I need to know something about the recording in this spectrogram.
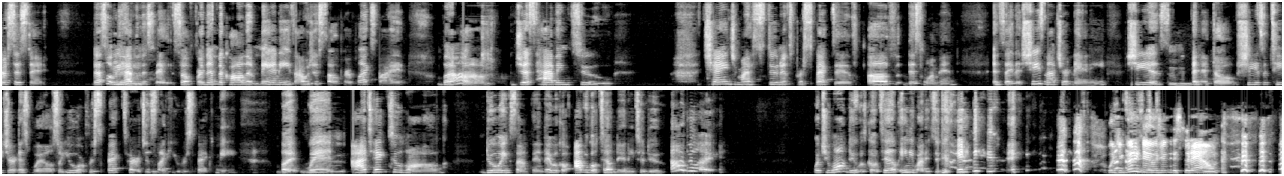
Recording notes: a special Instagram Live #WFH edition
